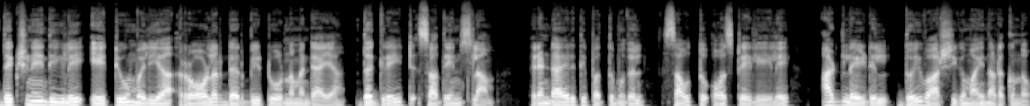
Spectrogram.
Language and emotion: Malayalam, neutral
